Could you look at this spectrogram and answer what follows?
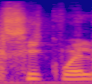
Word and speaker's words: SQL: aquí una pestaña llamada sql squel o sql como lo quieras pronunciar y lo que voy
